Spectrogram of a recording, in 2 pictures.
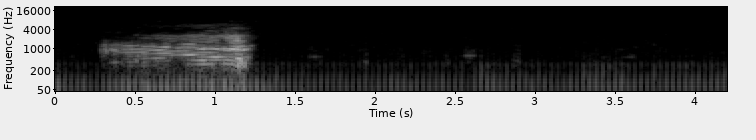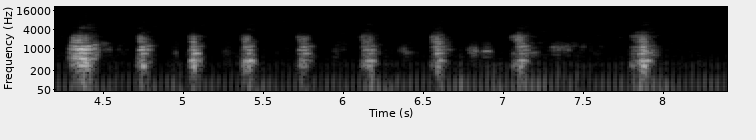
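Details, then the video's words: Red deer stag of the Carpathians in rut, Bucovina, Romania, 29 September 2022, gives one drawn-out throaty roar, then after a pause a rapid series of about ten short, barking grunts. "Boncănit / Carpathian stag Breeding season"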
